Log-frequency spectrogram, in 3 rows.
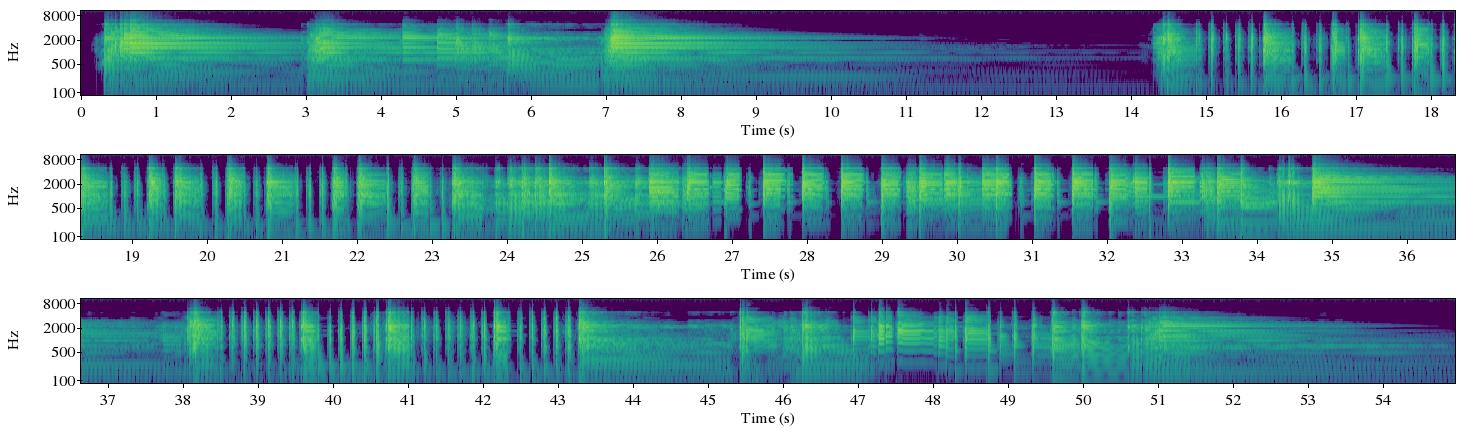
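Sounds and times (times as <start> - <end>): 
Fender Twin amplifier on bright setting with humbucker guitar: 0.2 - 12.9, 14.3 - 54.9.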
